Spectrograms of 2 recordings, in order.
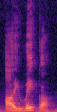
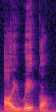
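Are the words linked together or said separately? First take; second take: linked; linked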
